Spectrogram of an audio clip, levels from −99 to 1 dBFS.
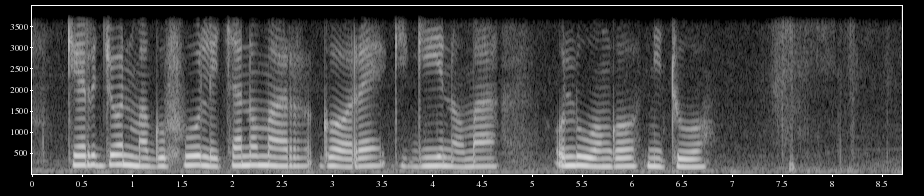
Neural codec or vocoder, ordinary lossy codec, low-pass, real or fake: none; none; 3.6 kHz; real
